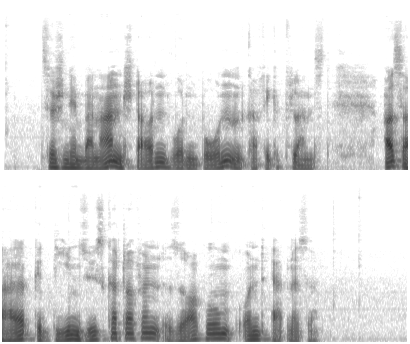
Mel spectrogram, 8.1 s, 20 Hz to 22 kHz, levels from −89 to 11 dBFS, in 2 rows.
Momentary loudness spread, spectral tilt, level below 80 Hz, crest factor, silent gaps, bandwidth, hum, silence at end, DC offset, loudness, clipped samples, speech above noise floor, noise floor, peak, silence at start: 12 LU; -9.5 dB/octave; -38 dBFS; 20 dB; none; 9.6 kHz; none; 0.9 s; under 0.1%; -21 LUFS; under 0.1%; 43 dB; -63 dBFS; -2 dBFS; 0.45 s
